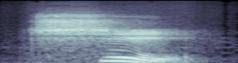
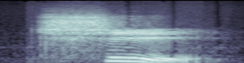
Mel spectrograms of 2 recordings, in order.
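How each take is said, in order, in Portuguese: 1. É dito com o quarto tom. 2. É dito com o quarto tom.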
